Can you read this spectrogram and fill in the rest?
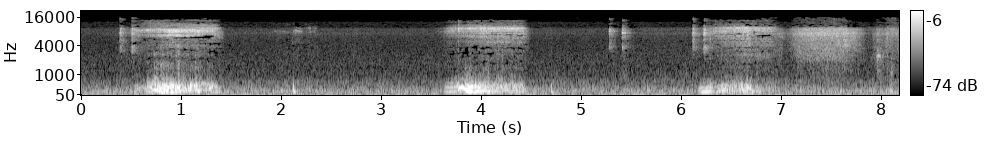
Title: Jack russel snoring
